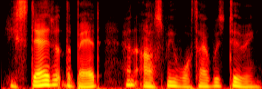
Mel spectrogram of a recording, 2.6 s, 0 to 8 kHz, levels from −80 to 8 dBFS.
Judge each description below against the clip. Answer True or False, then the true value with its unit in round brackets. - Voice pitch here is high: False (110 Hz)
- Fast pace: True (275 wpm)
